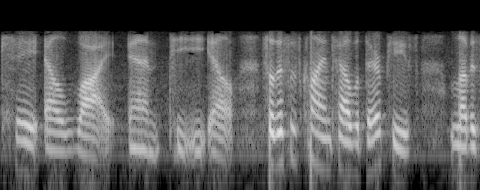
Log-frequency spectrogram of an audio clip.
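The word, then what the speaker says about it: Klyntel: The group is named Clientele, an amazing, amazing band.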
